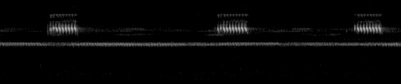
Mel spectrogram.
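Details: Crickets and grasshoppers in a grassy field. Three shrill trilled chirps, each about a quarter second long and spaced roughly one and a half seconds apart, sound against a constant thin background drone.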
